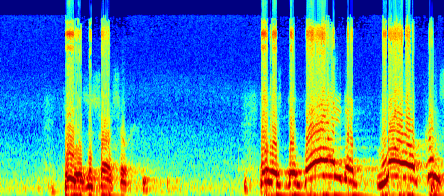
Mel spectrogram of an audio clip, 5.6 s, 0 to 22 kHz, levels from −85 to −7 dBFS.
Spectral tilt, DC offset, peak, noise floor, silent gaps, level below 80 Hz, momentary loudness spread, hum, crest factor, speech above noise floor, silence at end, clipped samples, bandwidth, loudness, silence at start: -5 dB/octave; under 0.1%; 0 dBFS; -35 dBFS; none; -32 dBFS; 16 LU; none; 10 dB; 27 dB; 0 s; 1%; over 20 kHz; -8 LUFS; 0 s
